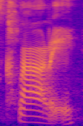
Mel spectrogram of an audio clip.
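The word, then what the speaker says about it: Klari: from budapest and my name hungarian name is clary k-l-a-r-i was my maiden name and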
